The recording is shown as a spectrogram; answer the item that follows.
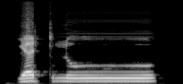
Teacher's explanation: واولین کو ایک الف کی مقدار کھینچ کر پڑھا جائے گا، اور وقف کرنے کی حالت میں بھی لام کو واو کے ساتھ ملاتے ہوئے ایک الف کے برابر کھینچ کر وقف کیا جائے گا.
